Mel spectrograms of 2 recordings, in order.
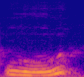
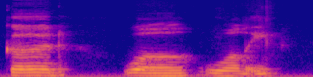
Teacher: Feel that lax, rounded, high vowel.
